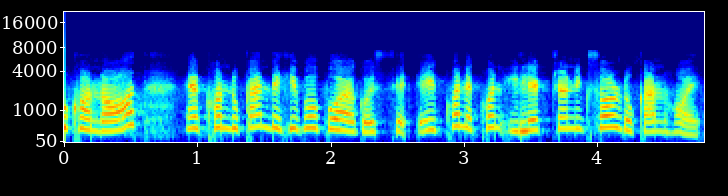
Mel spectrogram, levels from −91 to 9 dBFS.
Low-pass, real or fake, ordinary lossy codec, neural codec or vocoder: 7.2 kHz; fake; none; vocoder, 44.1 kHz, 128 mel bands, Pupu-Vocoder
